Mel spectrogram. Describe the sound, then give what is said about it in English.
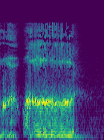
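A person mimics snoring with their voice: two rough, buzzing snore sounds, a short one then a longer drawn-out one, fairly loud, fading at the end. “You know, snoring is the same in English and Korean, right?”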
